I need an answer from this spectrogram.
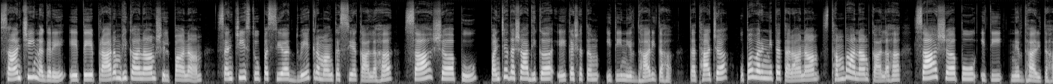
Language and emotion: Sanskrit, neutral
